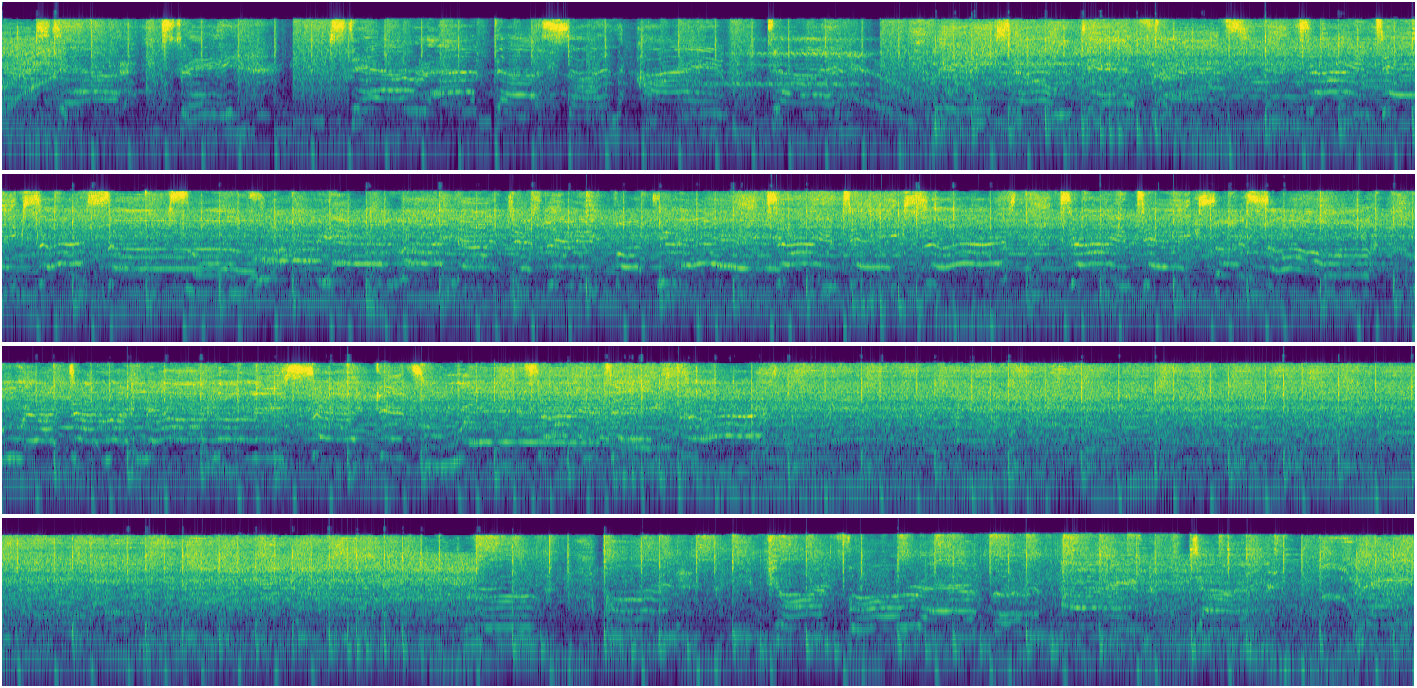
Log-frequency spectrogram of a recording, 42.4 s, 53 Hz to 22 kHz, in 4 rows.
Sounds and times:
Vocal music: 0:00.0 - 0:42.3.

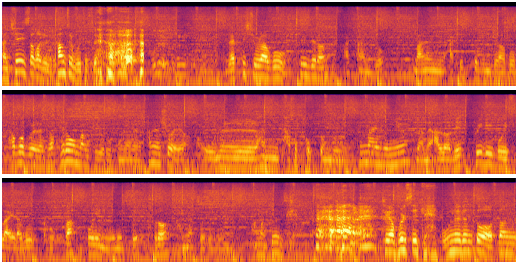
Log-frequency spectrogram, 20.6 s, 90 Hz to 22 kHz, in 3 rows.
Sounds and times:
Speech: 0:00.0 - 0:01.3, 0:01.9 - 0:17.6, 0:18.7 - 0:20.5
Music: 0:00.0 - 0:20.5.

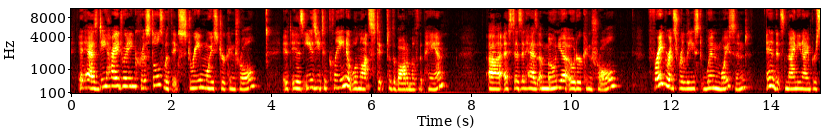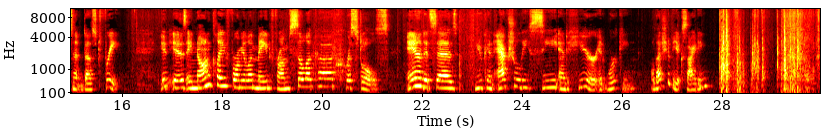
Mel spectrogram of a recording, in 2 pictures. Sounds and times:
Speech: 0:00.0 - 0:07.6, 0:08.3 - 0:11.0, 0:11.6 - 0:16.0, 0:16.8 - 0:27.8.

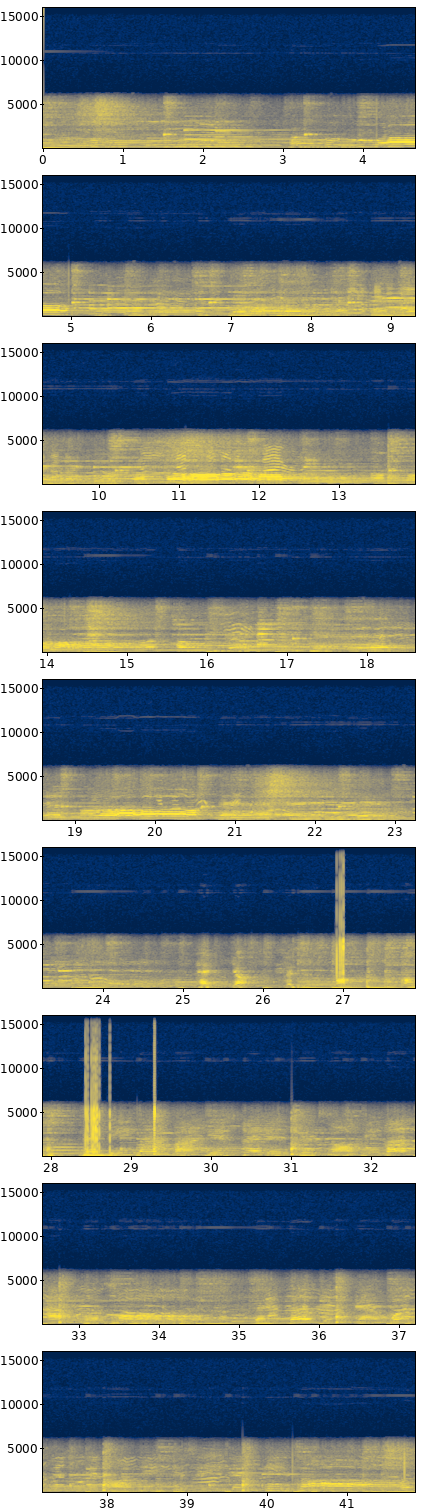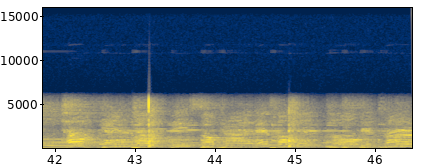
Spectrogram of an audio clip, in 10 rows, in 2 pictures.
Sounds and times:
Music: 0:00.0 - 0:46.4
Singing: 0:00.0 - 0:46.4.

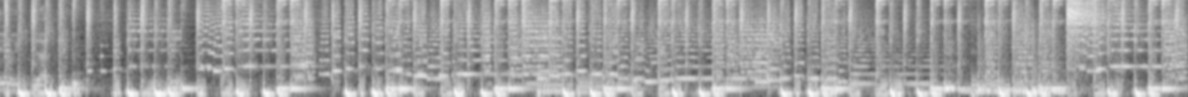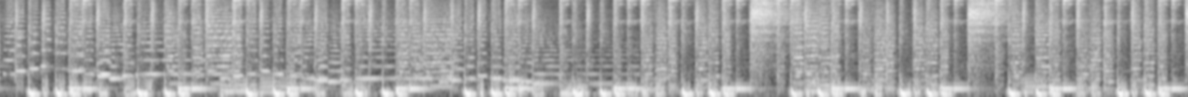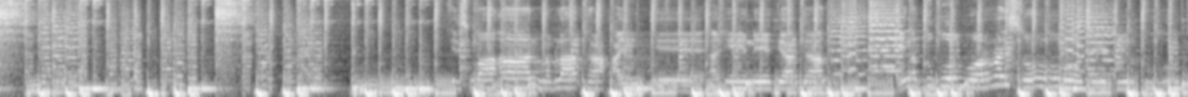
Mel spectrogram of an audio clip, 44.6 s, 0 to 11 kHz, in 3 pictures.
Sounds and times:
Music of Africa: 0:00.0 - 0:44.5.

